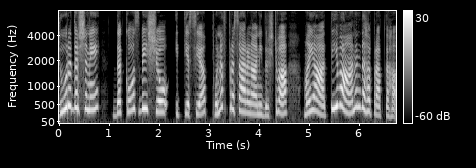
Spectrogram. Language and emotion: Sanskrit, happy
